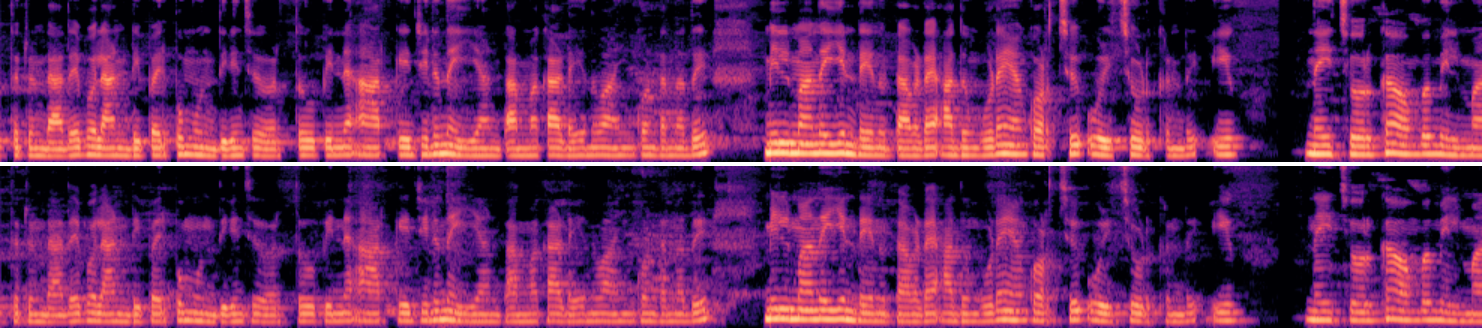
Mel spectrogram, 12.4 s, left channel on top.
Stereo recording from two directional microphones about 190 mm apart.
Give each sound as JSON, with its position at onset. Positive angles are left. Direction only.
{"t": 0.1, "sound": "speech", "side_deg": 25}
{"t": 6.4, "sound": "speech", "side_deg": 20}
{"t": 10.9, "sound": "speech", "side_deg": 25}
